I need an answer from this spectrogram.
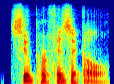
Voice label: "Superphysical", American

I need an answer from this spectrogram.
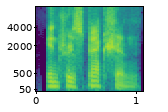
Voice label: "introspection", American

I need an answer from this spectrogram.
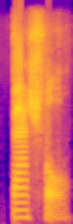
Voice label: "bashful", American

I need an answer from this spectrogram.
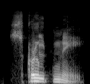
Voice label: "scrutiny", American

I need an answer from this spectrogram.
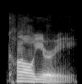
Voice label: "colliery", American

